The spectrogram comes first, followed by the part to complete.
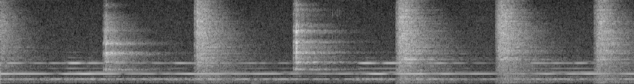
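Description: Steel band in a slow introduction: single bright metallic notes struck about every two-thirds of a second, each ringing out and fading, over a steady held tone.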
